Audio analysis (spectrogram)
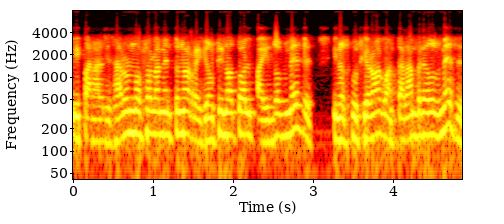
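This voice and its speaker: A man's fairly high voice, very fast, with very even loudness and fairly even intonation. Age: 70s. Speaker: miners' association leader. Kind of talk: radio interview.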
